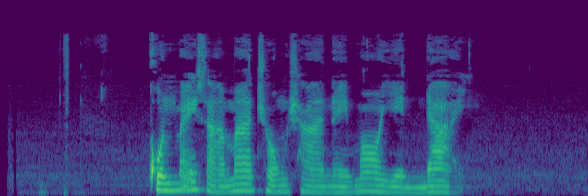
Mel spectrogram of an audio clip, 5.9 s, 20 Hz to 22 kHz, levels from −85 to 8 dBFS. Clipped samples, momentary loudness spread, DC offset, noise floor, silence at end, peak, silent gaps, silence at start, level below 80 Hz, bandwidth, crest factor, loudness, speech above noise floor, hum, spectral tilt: under 0.1%; 8 LU; under 0.1%; -55 dBFS; 1.25 s; -2 dBFS; none; 0.4 s; -64 dBFS; 11.5 kHz; 22 dB; -23 LUFS; 32 dB; none; -5.5 dB/octave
